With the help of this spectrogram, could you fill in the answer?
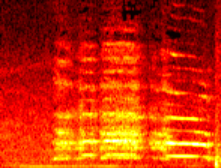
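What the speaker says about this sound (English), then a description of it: "Got a rooster out there." A rooster crows once at a rural old store with a feed room, a clear medium-distance call rising and then trailing off. A faint background hum sits under it and a short knock comes at the end.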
